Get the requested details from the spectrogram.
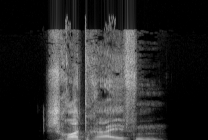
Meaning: inflection of schrottreif: 1. strong genitive masculine/neuter singular 2. weak/mixed genitive/dative all-gender singular 3. strong/weak/mixed accusative masculine singular 4. strong dative plural
- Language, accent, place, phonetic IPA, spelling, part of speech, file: German, Germany, Berlin, [ˈʃʁɔtˌʁaɪ̯fn̩], schrottreifen, adjective, De-schrottreifen.ogg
